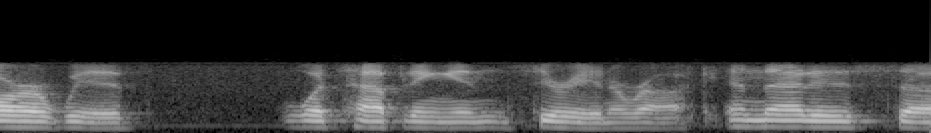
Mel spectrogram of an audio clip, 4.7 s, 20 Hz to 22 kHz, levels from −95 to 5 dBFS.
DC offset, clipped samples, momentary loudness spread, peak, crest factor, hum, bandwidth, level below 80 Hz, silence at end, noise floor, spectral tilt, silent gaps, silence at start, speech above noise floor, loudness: under 0.1%; under 0.1%; 9 LU; -8 dBFS; 18 dB; none; 3.9 kHz; -82 dBFS; 0 s; -60 dBFS; -8.5 dB/octave; none; 0 s; 34 dB; -26 LUFS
